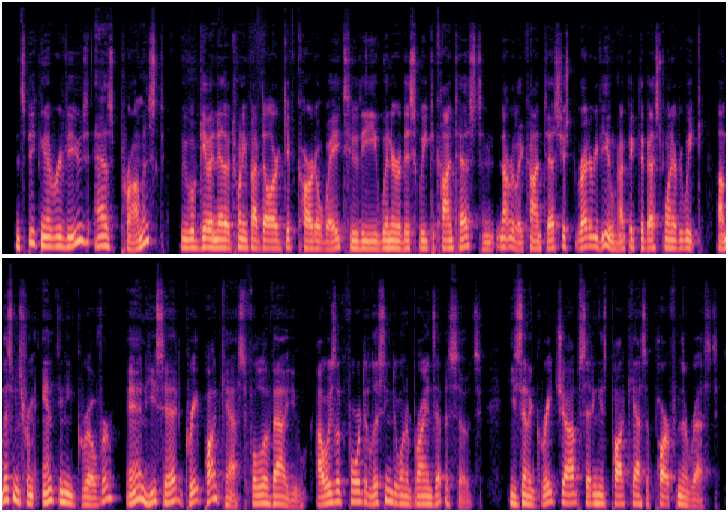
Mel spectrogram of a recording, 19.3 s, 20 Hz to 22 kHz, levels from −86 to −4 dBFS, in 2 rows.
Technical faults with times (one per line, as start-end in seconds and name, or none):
5.73 skip ahead
6.41-7.10 jitter buffer speed-up
7.68-10.26 jitter buffer speed-up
